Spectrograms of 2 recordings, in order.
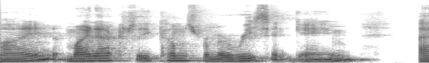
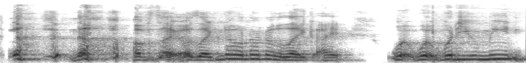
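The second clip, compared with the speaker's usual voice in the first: flustered protest; 9 semitones higher, 4 dB louder than usual. Retold or imitated. Protesting the broken promise.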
